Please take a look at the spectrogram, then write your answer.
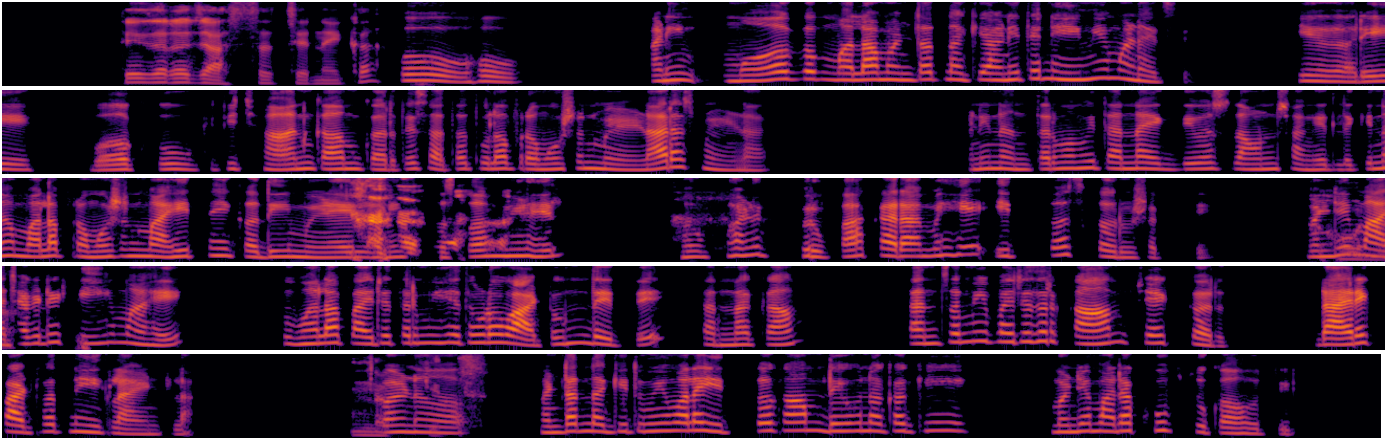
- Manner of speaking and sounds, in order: other noise; laugh; laughing while speaking: "कसं मिळेल, पण"; in English: "टीम"; in English: "चेक"; in English: "क्लायंटला"; tapping
- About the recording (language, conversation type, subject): Marathi, podcast, नकार म्हणताना तुम्हाला कसं वाटतं आणि तुम्ही तो कसा देता?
